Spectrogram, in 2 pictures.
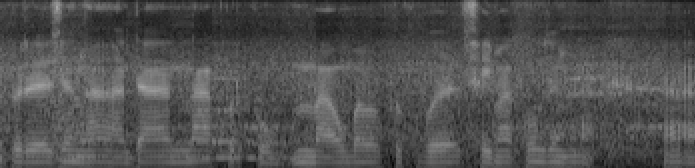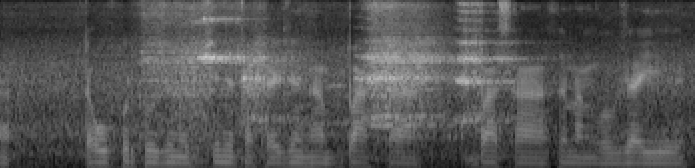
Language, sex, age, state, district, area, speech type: Bodo, male, 30-45, Assam, Kokrajhar, rural, spontaneous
